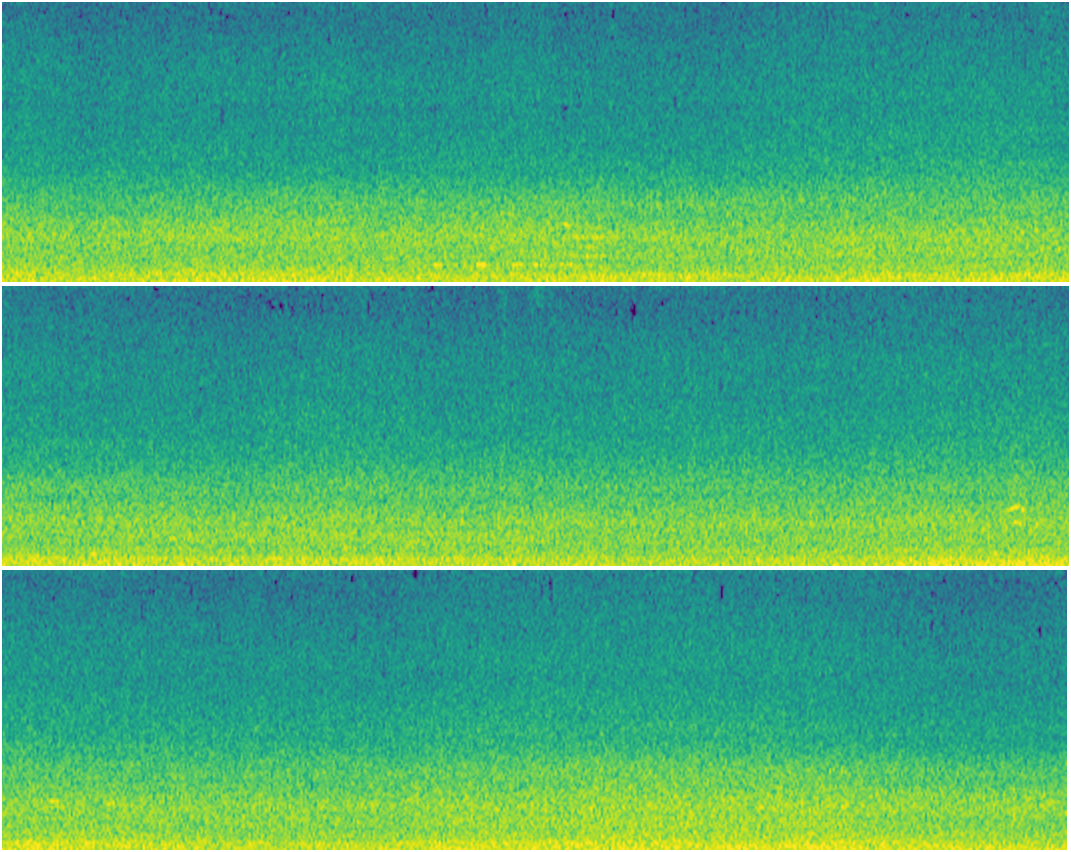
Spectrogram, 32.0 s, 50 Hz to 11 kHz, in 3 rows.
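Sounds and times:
surf breaking on beach: 0:00.0 - 0:31.9.

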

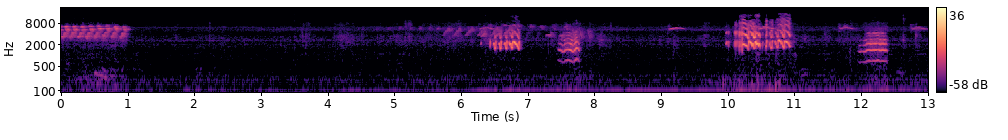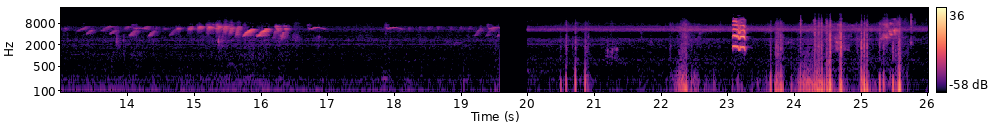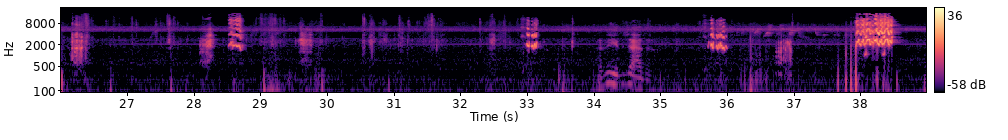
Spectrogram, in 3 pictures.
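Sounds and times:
parrots screeching: 0:06.4 - 0:07.9, 0:10.0 - 0:11.0, 0:11.9 - 0:12.5, 0:23.1 - 0:23.3, 0:26.2 - 0:26.4, 0:28.1 - 0:28.8, 0:33.0 - 0:33.2, 0:35.7 - 0:36.0, 0:36.7 - 0:37.0, 0:37.9 - 0:38.6.

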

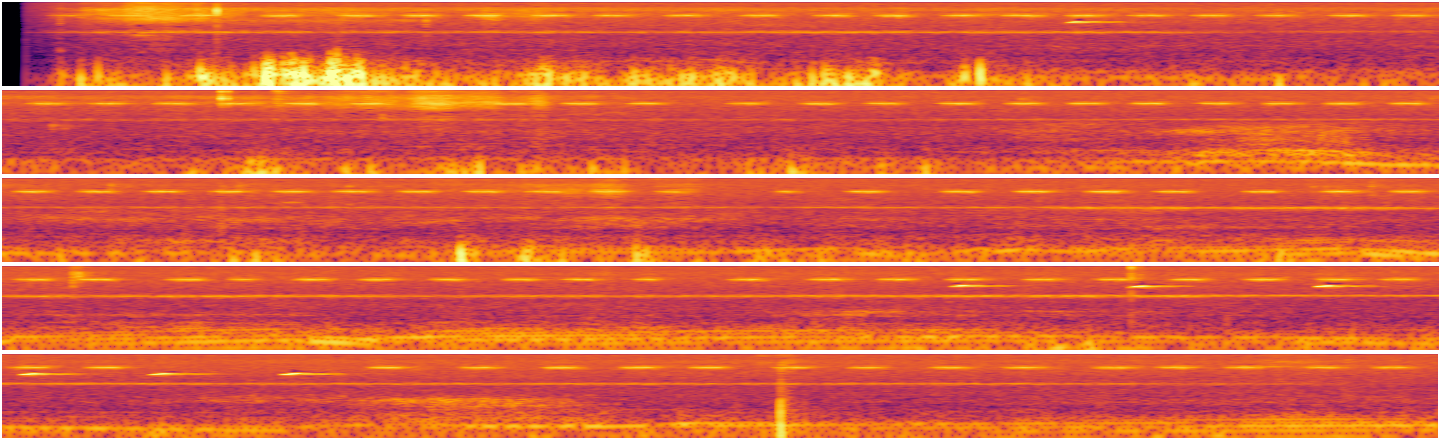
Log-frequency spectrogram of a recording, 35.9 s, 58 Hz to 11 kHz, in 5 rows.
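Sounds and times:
frogs peeping: 0:27.2 - 0:30.5.

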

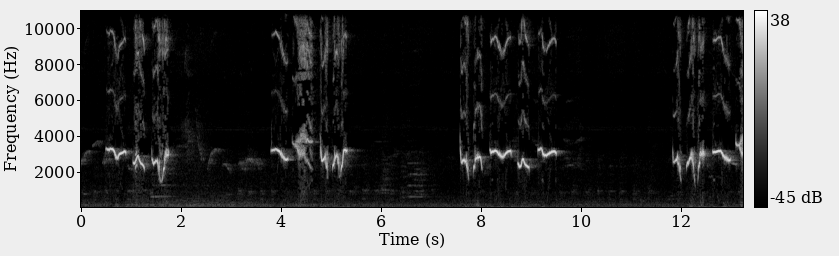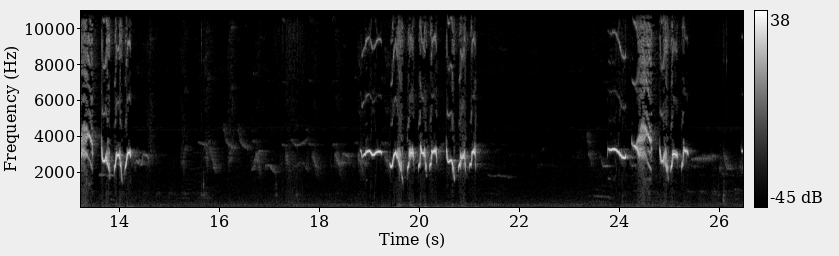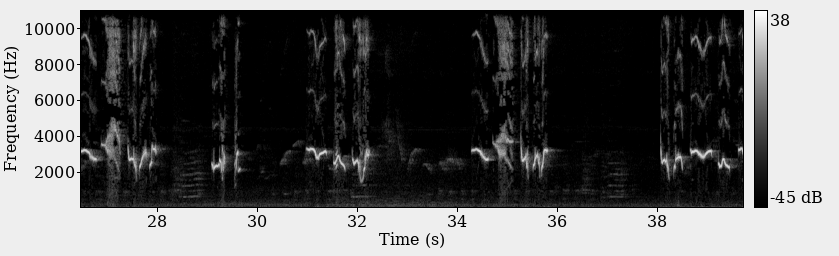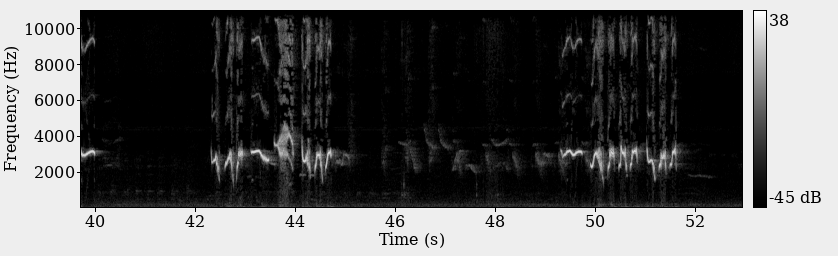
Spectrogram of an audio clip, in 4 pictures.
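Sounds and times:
bird song with rapid whistles: 0:00.0 - 0:05.6, 0:07.6 - 0:09.8, 0:11.8 - 0:14.8, 0:15.9 - 0:22.6, 0:23.6 - 0:28.2, 0:29.1 - 0:29.9, 0:30.6 - 0:36.1, 0:38.0 - 0:40.3, 0:42.3 - 0:45.2, 0:46.3 - 0:52.5.

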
